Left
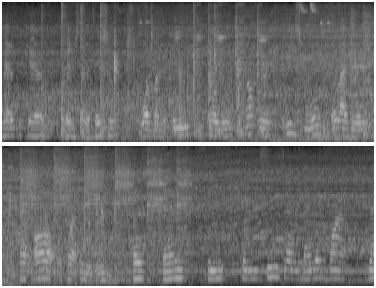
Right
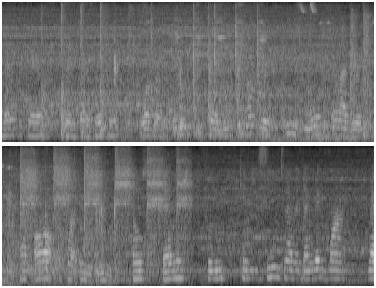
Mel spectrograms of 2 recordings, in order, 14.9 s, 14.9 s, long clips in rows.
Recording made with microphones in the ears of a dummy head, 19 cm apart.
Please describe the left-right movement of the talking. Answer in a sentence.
You can hear the talking go from the left side to the right.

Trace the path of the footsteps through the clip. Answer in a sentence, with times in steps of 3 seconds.
In this clip you hear the footsteps on the left from 0 s, in the centre from 3 s, on the right from 6 s and not at all from 12 s.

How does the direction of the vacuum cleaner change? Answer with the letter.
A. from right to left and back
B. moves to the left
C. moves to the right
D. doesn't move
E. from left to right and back
B.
